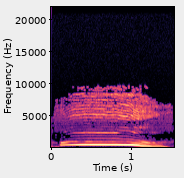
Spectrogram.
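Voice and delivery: a loud, high nervous whoo; high woo. Real, not acted. Preacher on a touchy topic, whooping loud and high. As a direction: let out a loud, high woo as if stepping on thin ice. Joke about marriage topic.

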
